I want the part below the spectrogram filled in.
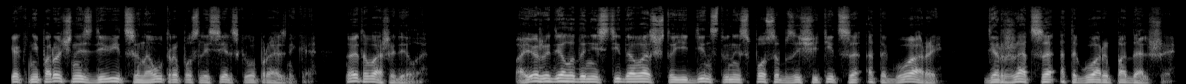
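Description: A man voicing a calm, hardened monster hunter with a dry, sardonic manner. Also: on the low side, no echo, pitched above the performer's own voice.

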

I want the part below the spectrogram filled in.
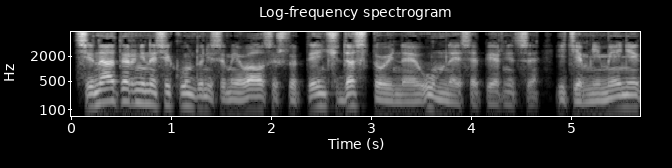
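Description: A man narrating an audiobook in a steady, measured reading style. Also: fairly low pitch, dry recording, studio quality. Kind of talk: scripted narration.

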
